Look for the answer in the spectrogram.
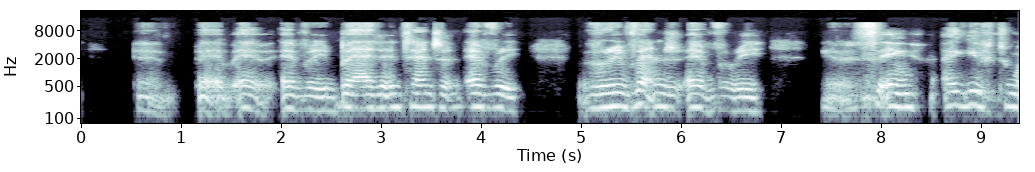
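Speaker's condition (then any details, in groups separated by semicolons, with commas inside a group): ALS, bulbar form, bulbar onset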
